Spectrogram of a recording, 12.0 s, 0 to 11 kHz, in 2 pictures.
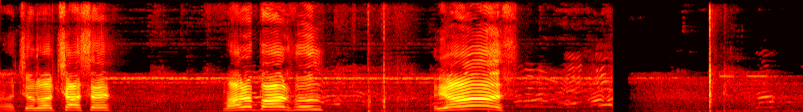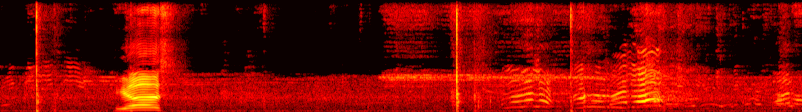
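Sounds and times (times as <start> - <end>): players shouting: 1.6 - 4.6, 9.4 - 12.0.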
